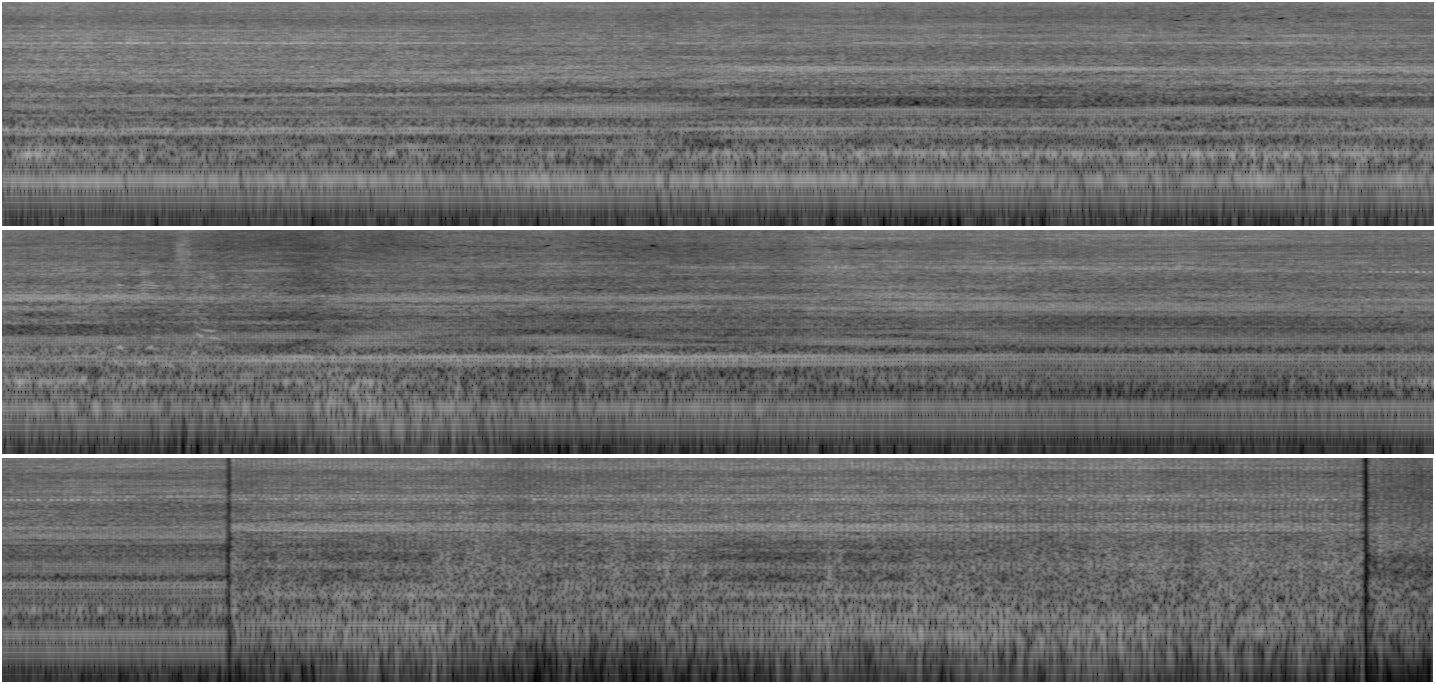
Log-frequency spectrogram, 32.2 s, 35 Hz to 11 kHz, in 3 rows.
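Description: A 1937 Evinrude Fisherman two-stroke outboard motor running steadily, driving a small boat along. Its note changes abruptly about three-quarters of the way through.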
